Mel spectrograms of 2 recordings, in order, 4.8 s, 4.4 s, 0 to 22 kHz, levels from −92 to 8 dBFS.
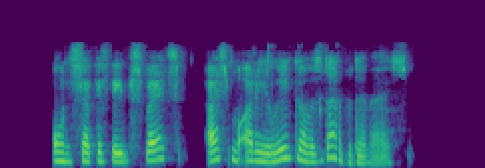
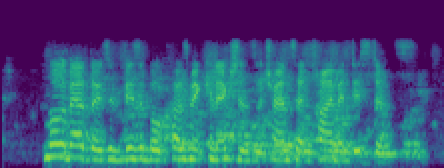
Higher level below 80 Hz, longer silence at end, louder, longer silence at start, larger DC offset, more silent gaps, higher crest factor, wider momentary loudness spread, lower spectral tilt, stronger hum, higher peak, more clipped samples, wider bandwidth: second, -64 dBFS vs -58 dBFS; first, 0.8 s vs 0.2 s; second, -18 LUFS vs -14 LUFS; about the same, 0.55 s vs 0.45 s; neither; first, 1.95-2.04 s vs none; first, 18 dB vs 12 dB; first, 10 LU vs 7 LU; about the same, -5 dB/octave vs -4 dB/octave; neither; about the same, -2 dBFS vs -2 dBFS; neither; about the same, 7.8 kHz vs 8.4 kHz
